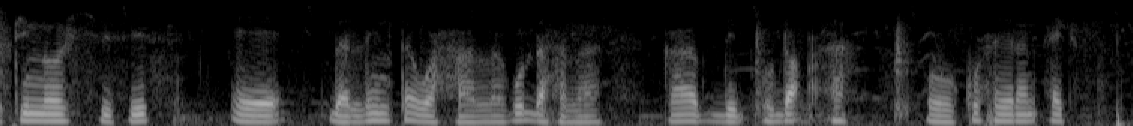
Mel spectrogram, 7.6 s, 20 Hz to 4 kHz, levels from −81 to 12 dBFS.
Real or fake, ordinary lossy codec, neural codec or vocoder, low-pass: real; Opus, 64 kbps; none; 3.6 kHz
